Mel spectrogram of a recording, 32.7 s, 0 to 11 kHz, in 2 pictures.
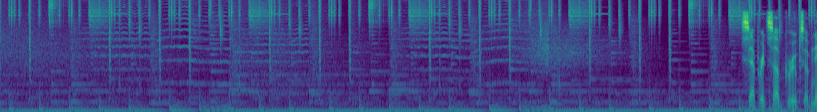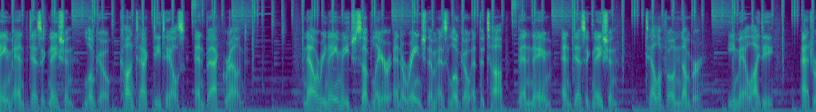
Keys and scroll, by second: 0.0-1.4 typing, 2.7-4.4 typing, 6.8 Left, 6.8 Left, 6.9 Left, 7.0 Left, 7.5 BackSpace, 16.7-20.7 typing, 21.5 Return, 27.3-28.5 typing.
